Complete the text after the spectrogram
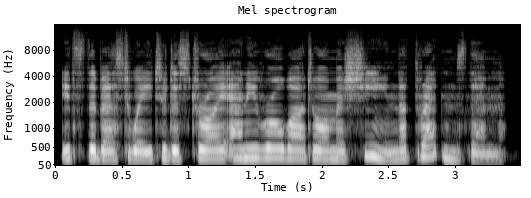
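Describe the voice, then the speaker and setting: An actress playing a knowing woman in a sci-fi audiobook drama, speaking in a clear, measured, explanatory way. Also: mid-range voice, fairly even intonation, no echo, clean studio sound, recorded from a distance, natural voice. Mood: calm explaining. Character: two sci-fi women, a knowing guide and a curious thief. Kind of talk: full-cast audiobook dialogue.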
